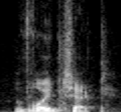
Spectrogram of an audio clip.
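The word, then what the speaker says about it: Wojtek: know it's it's incredibly pronounced void check it's polish voice check okay all spelled weird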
